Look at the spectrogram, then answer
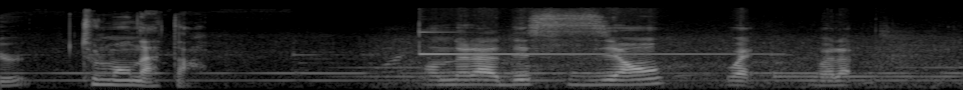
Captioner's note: cell phone ping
